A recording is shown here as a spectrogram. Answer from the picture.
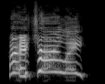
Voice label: Cartoon Loud Voice Hey Charlie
